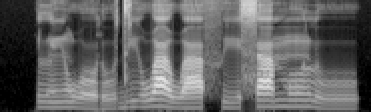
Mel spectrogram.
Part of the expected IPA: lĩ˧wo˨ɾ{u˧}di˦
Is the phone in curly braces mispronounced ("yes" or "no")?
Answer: no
